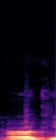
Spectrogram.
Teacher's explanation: लेकिन अगर इसी को थोड़ा सा हम ट्विस्ट करके आंधी बोलते हैं अगर, तो हम देख रहे हैं कि यहाँ पर जो आ की आवाज़ निकल रही है, ये आ के बाद जो अनुस्वार आया है ये नाक से बोला जा रहा है। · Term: नून गुन्ना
